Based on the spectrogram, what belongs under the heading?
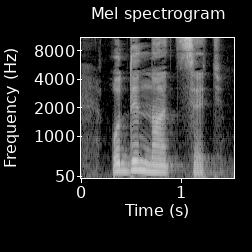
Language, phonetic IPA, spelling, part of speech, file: Ukrainian, [ɔdeˈnad͡zʲt͡sʲɐtʲ], одинадцять, numeral, Uk-одинадцять.ogg
- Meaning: eleven (11)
